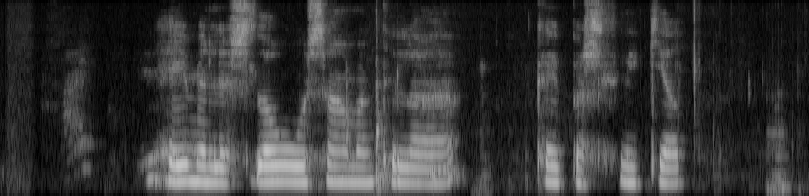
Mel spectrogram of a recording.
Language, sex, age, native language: Icelandic, male, 12, Icelandic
